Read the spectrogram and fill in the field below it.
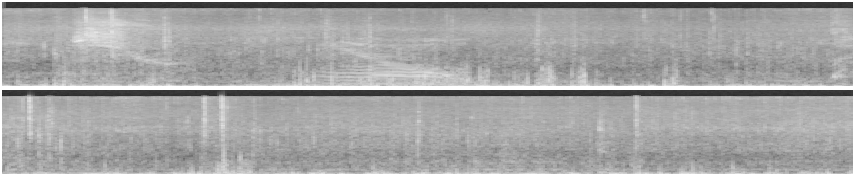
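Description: A bicycle chain and frame clatter over bumps.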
